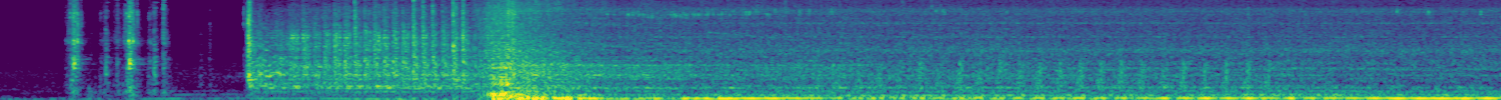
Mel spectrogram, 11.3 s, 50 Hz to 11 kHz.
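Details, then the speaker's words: 1978 Plymouth Volare, cold start at a service after 300 km of driving: brief cranking, then it catches with a rev flare and settles into a steady, even low idle. The oil light went out normally and the engine sounds healthy. "You heard it do the nut, picking up the oil, whatever, and then, yeah, that's usually what happens."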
